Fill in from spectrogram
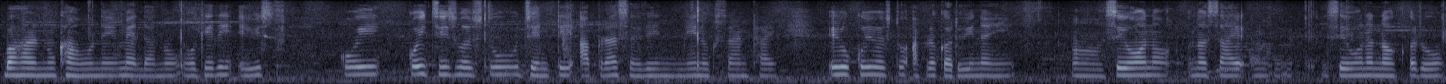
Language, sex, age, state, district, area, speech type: Gujarati, female, 18-30, Gujarat, Narmada, urban, spontaneous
